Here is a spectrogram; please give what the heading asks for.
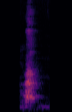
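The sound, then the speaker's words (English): A dog gives a single sudden bark, short and fairly loud, with a slight growling edge. Silence comes before and after it. “oh, it's a dog. Freaked me out.”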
